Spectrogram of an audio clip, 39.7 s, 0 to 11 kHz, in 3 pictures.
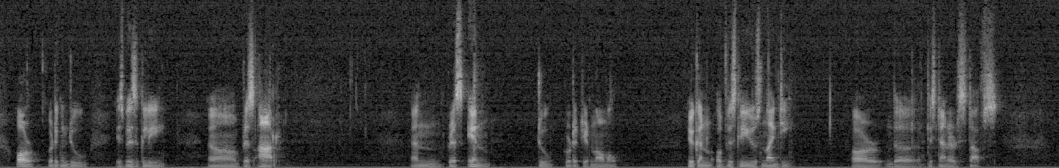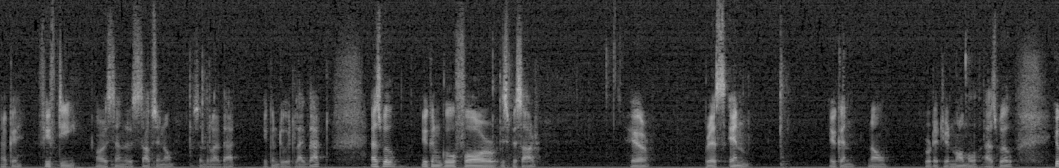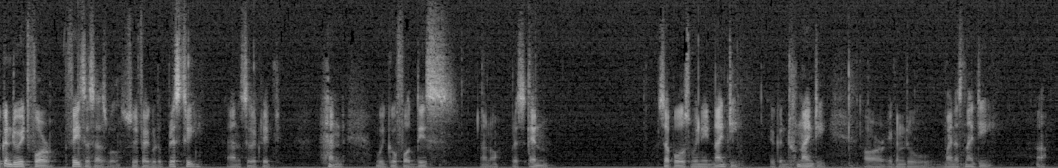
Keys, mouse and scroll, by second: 3.5 r, 5.9 n, 9.6 KP_9, 9.8 KP_0, 11.4 BackSpace, 13.8 KP_5, 14.0 KP_0, 15.6 BackSpace, 17.0 Escape, 19.4 space, 19.6 r, 20.8-25.5 drag, 23.0 n, 25.6 ctrl+z, 27.5 3, 28.8 click, 29.1 scroll down 2, 29.5 click, 31.5-39.7 drag, 33.1 n, 35.5 KP_9, 35.6 KP_0, 36.9 BackSpace, 38.3 KP_9, 38.4 KP_0.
